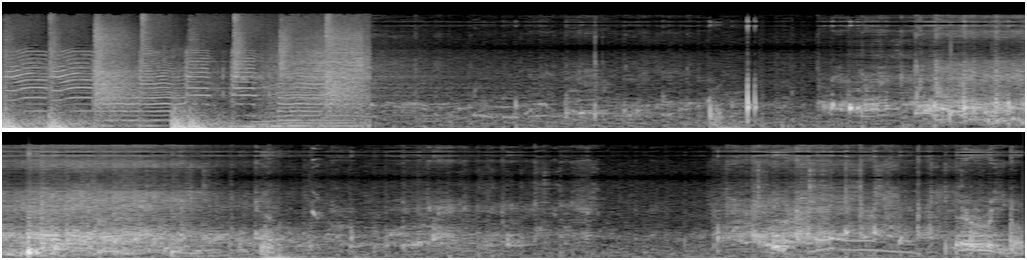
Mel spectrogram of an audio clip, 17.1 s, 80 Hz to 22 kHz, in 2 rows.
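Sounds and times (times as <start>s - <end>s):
fish thrashing and splashing water: 3.4s - 13.6s, 14.4s - 17.0s.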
